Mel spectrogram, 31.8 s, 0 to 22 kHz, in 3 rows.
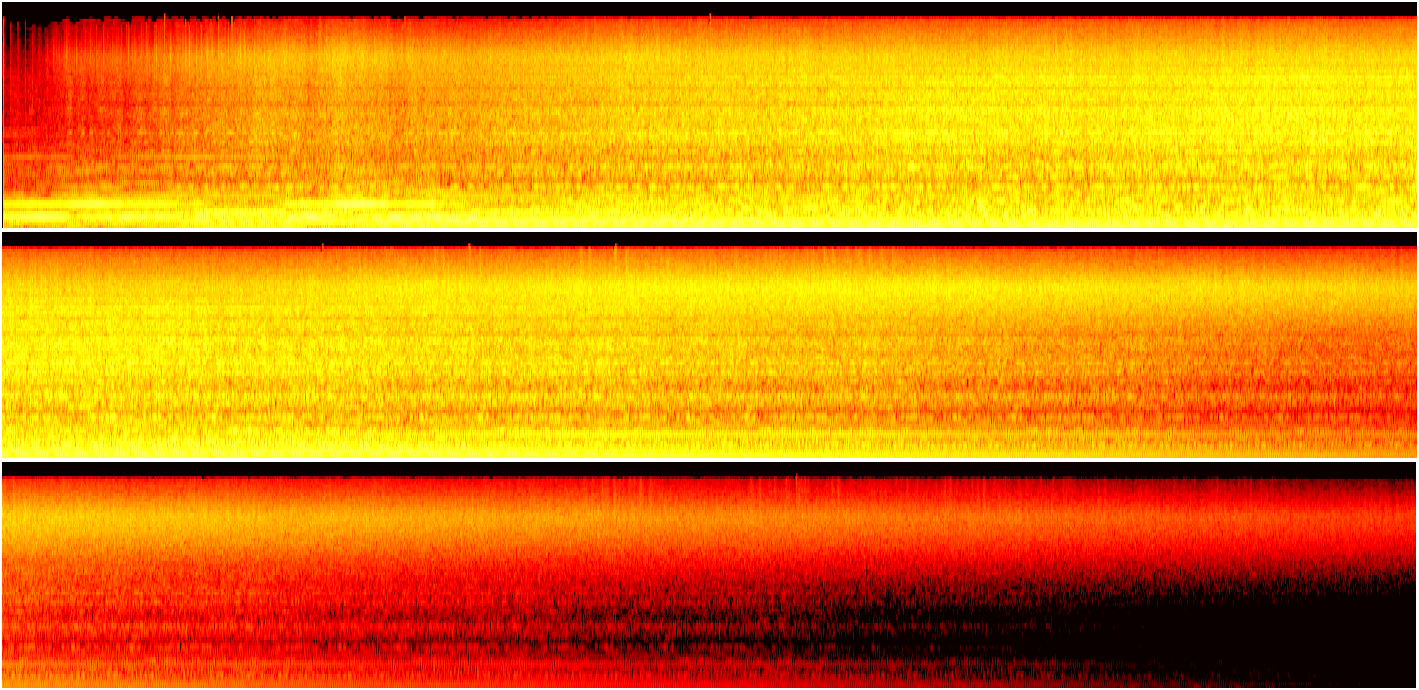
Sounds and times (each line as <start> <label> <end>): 0.0 strings 22.7
0.0 multisampled pad 26.6
0.4 rain 27.2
